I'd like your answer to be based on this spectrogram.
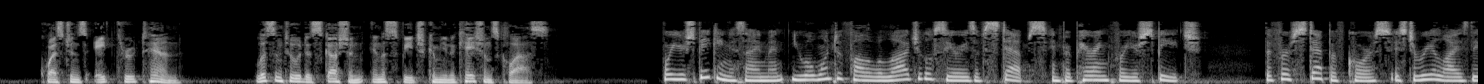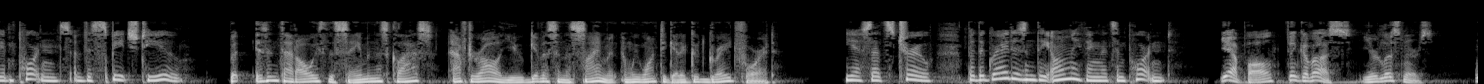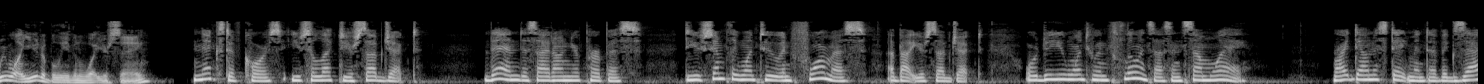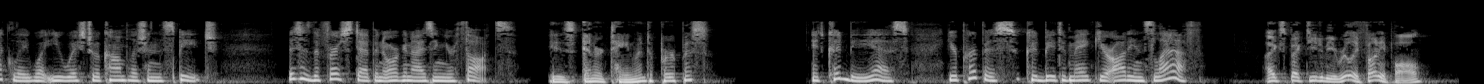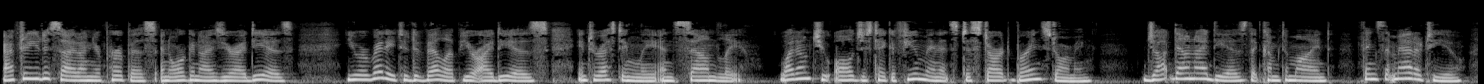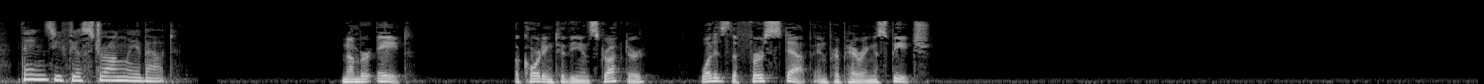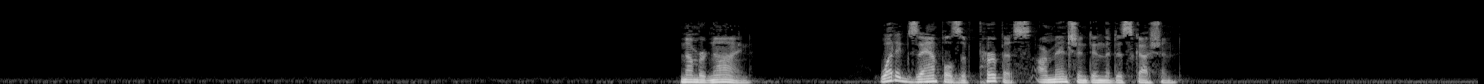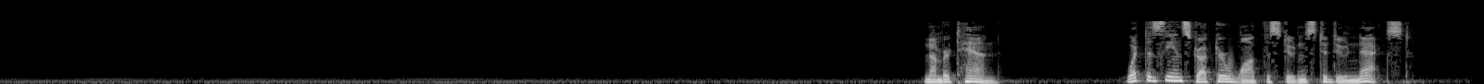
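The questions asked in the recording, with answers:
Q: According to the instructor, what is the first step in preparing a speech?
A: Realize the importance of the speech to you

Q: What examples of purpose are mentioned in the discussion?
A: To inform, to influence, and to entertain

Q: What does the instructor want the students to do next?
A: Brainstorm ideas for the speech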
